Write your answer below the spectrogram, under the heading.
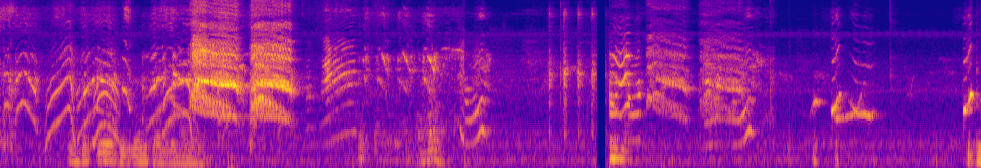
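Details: Talking pet Indian Ringneck parrot repeating "mummy", "mitthu" and "roti roti"; rhythmic chattered syllables and a long harsh screech early, then sparse clicks, squeaks and short whistled phrases.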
